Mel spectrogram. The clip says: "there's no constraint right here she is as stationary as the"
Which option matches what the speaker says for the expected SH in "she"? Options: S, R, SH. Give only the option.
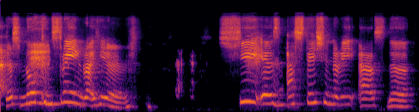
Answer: SH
